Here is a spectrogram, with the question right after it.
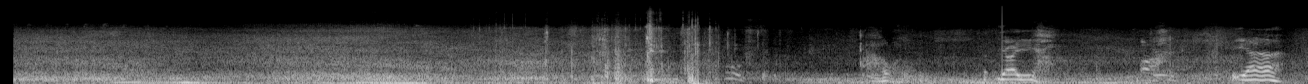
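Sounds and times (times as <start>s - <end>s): wind and road noise: 0.1s - 13.0s
large vehicle passing: 0.2s - 6.1s, 8.6s - 12.4s.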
